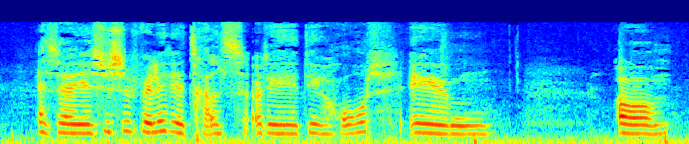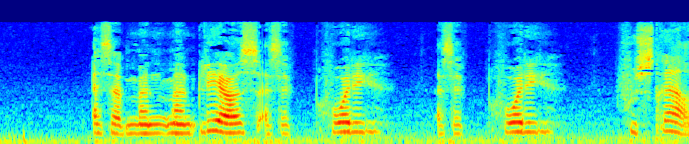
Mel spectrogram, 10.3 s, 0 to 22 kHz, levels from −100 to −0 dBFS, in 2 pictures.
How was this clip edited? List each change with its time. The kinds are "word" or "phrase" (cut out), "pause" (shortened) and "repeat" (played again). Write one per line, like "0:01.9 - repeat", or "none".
0:08.4 - repeat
